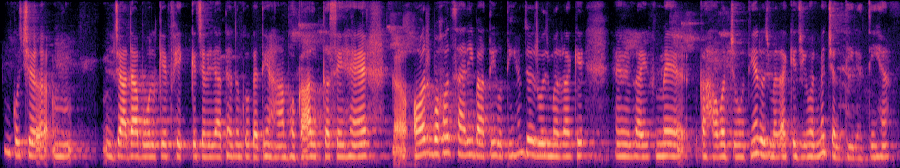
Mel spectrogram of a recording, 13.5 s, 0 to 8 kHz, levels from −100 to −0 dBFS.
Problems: none marked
